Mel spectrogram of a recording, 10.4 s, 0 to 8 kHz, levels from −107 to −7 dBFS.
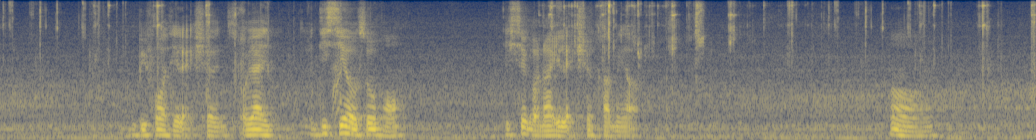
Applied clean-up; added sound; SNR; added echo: none; Coin (dropping) / Zipper (clothing); 10 dB; none.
